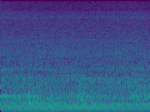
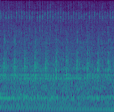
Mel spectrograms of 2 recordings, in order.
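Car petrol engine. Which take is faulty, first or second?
second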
